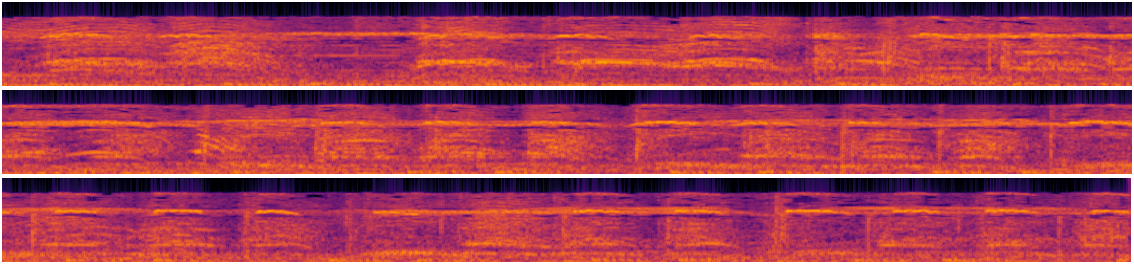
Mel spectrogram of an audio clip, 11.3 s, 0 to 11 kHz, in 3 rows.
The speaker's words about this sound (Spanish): Los gritos esta mañana frente al Ayuntamiento de Parla de los trabajadores indignados por esos 66 despidos que parece que va a ser ya definitivos, acordados ayer por la Junta de Gobierno Municipal.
